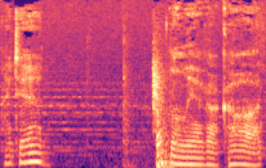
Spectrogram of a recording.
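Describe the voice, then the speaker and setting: An actress playing a tough, cynical young rebel in an audio drama, speaking in a wry, blunt way. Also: female voice, a bass voice, a little slow, music in the background. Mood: cynical, resigned. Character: cynical, tough woman, a captured rebel escapee.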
